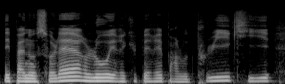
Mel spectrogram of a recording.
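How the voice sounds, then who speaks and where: Woman, radio chat, mellow voice, rambling, halting, dry sound. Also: low-pitched, steady tone, no room sound. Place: radio studio.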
